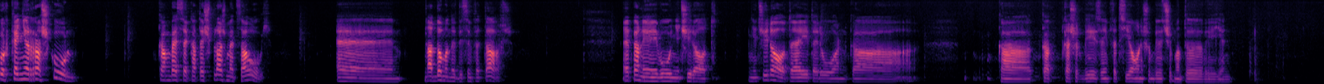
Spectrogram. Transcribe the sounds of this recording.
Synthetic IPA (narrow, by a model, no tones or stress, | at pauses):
kuɾkɛɲəraʃkun | kambɛsɛkat̪ɛʃplaʃ̬mɛtt͡sauj | ɛ | nad̪ɔmənd̪ɛd̪isinfɛk̚t̪aɾʃ | ɛpanivuɲət͡ʃiɾɔt̪ | ɲət͡ʃiɾɔt̪ɛait̪ɛɾuanka | kakakaʃəɾbisɛinfɛk̚siɔniʃəbist͡ʃəmənt̪əvijɛ̰n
